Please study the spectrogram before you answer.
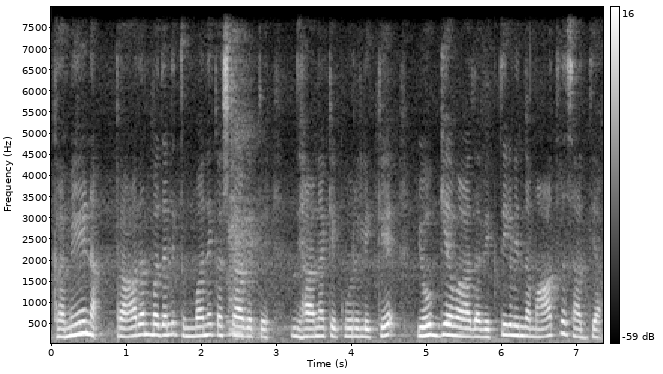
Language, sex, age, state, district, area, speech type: Kannada, female, 45-60, Karnataka, Bangalore Rural, rural, spontaneous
